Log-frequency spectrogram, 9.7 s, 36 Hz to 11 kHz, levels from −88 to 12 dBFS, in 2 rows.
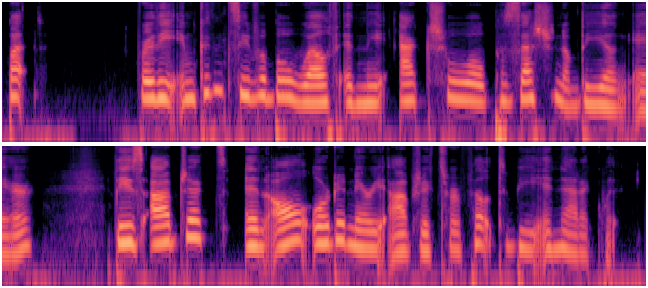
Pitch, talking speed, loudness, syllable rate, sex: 195 Hz, 150 wpm, -18 LUFS, 5.5 syllables/s, female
